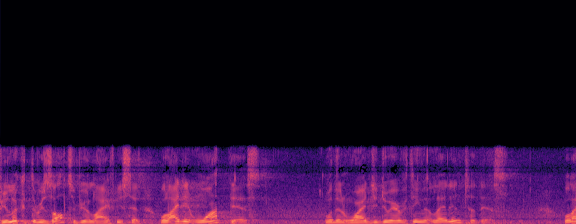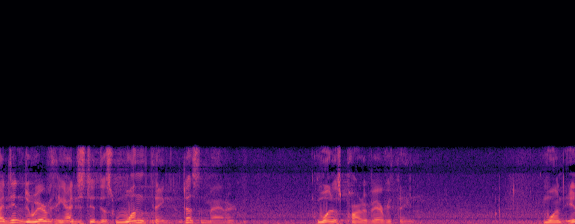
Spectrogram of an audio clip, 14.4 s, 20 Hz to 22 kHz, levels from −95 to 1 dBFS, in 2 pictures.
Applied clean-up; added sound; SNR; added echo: none; none; none; none.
